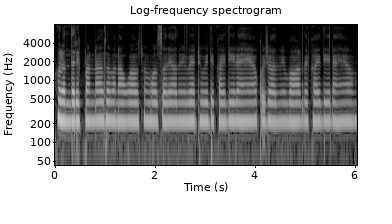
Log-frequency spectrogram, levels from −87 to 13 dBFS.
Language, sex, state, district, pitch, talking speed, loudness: Hindi, female, Bihar, Jahanabad, 220 Hz, 260 wpm, -23 LUFS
